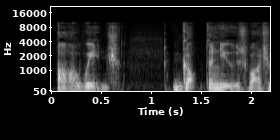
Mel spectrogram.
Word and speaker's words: Earwig: Earwig, pronounced our witch, got the news while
